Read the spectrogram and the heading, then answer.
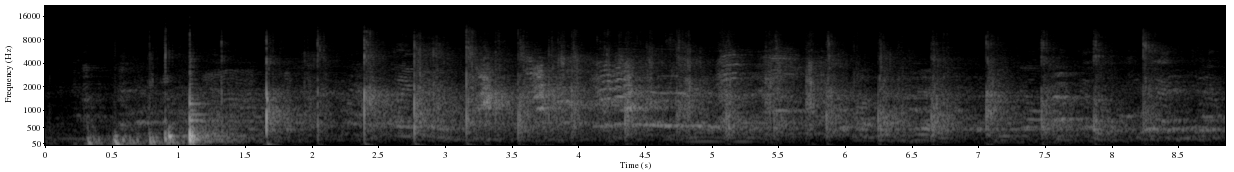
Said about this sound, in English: Clap to yourself. Y'all don't have to clap.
